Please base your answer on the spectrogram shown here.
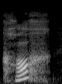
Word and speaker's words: Koch: it sound weird and there are some very famous industrialists in the u.s called the koch brothers and they spell it that way koch they pronounce it coke but there is a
